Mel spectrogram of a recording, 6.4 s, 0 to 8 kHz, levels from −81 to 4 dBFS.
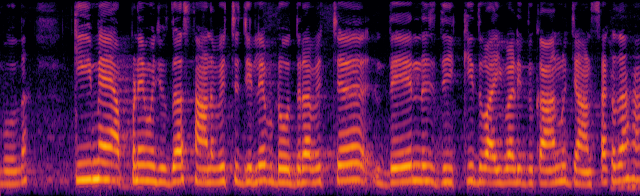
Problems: background conversations at intervals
